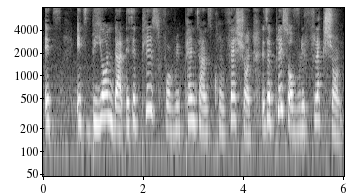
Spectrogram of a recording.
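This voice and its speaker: A woman hosting a devotional Bible teaching, speaking in an earnest, heartfelt way and building repeated phrases into steady cadences. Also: a little high, a little slow, husky. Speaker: Bible study host.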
